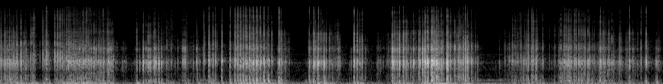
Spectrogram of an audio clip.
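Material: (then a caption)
Resin. A beaded resin rhinestone diamond painting notebook cover is scratched with long nails, then held at an angle. Dense, raspy scratching and crunchy clicking come in uneven bursts with short pauses, carrying a steady midrange tone around 1 kHz.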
